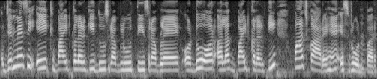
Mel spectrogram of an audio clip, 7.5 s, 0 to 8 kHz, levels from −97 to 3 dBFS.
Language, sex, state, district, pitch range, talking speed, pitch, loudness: Hindi, female, Bihar, Sitamarhi, 235-285 Hz, 175 wpm, 255 Hz, -13 LUFS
